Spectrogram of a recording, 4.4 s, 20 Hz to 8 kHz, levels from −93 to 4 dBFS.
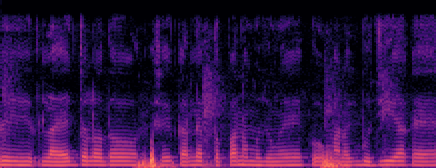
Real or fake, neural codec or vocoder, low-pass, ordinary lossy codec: real; none; 7.2 kHz; none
